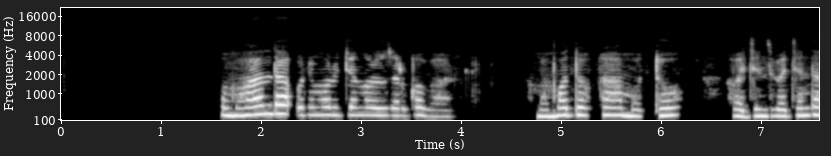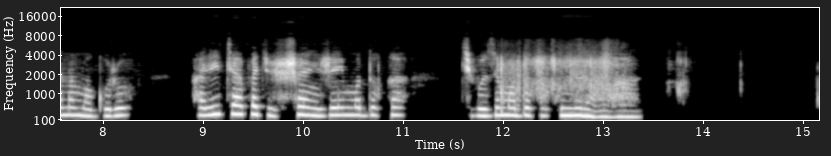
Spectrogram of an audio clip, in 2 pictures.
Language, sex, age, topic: Kinyarwanda, female, 18-24, government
